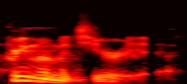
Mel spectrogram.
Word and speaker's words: Prima Materia: pietro and you can correct me on this pronunciation hi trisha thank you for having me prima materia materia so i wanted to tell our readers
